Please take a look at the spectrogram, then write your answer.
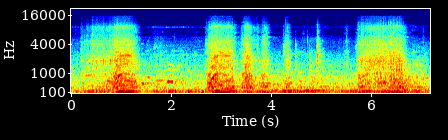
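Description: Sewing machine stitching side pockets onto a kameez, running in three short bursts of whirring stitches with quieter pauses between, close by, alongside a voice.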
